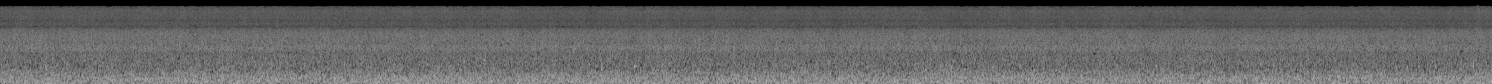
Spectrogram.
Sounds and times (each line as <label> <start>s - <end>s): waterfall 0.0s - 14.9s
